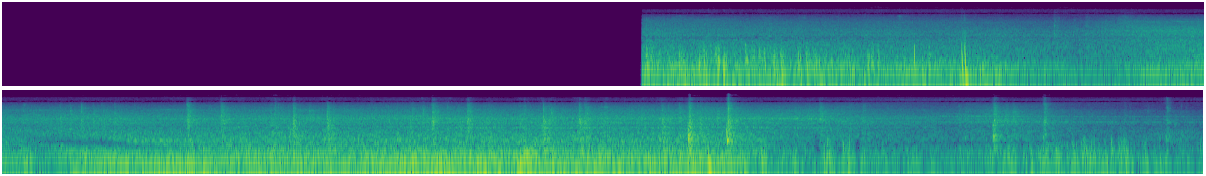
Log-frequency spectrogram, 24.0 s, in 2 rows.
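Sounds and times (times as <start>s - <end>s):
passenger train rumble: 6.4s - 24.0s
wheels clicking over track joints: 10.4s - 24.0s
sharp clacks: 12.6s - 19.6s.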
